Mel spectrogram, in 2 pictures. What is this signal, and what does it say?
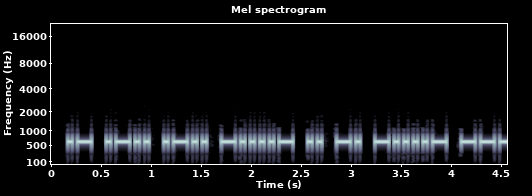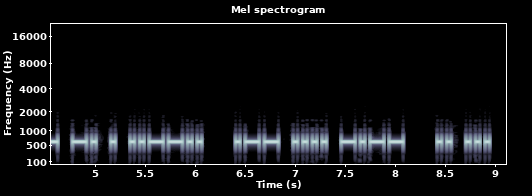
Morse code, heard as a keyed tone, about 25 wpm, 600 Hz. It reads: ALL-IN-ONE? WHY IS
